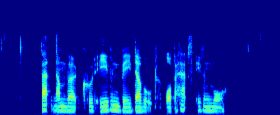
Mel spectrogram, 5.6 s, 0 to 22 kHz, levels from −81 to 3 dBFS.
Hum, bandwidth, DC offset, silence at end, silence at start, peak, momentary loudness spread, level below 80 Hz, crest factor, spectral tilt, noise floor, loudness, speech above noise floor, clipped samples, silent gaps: none; 9.4 kHz; under 0.1%; 1.05 s; 0.4 s; -16 dBFS; 16 LU; -80 dBFS; 24 dB; -5 dB/octave; -76 dBFS; -39 LUFS; 38 dB; under 0.1%; none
